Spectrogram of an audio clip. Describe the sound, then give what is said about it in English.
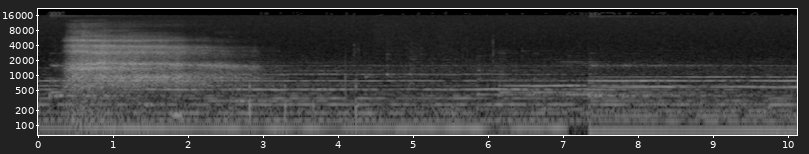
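A deep breath during a guided breathing exercise: a loud, airy rush of air for the first few seconds, then fading, over a steady low humming drone that continues to the end. “Last breath, biggest breath yet. Inhale, filling the lungs right up. Pause at the top. And full exhale through the mouth.”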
